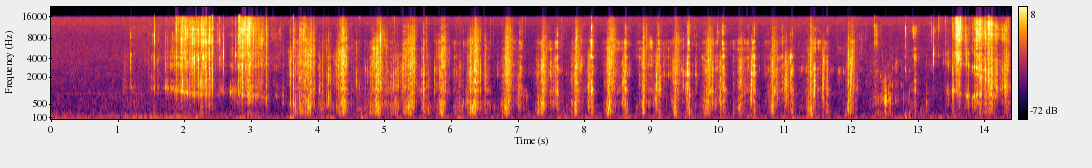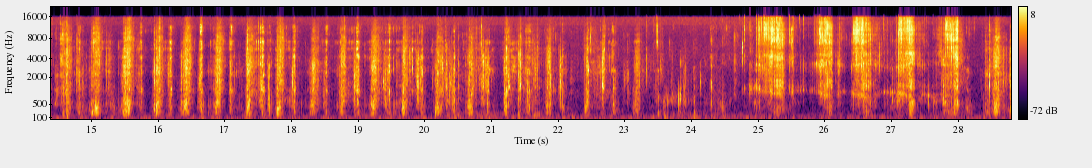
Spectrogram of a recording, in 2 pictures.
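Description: Biting into and chewing deep-fried breaded chicken sticks coated in chili flakes: a steady run of crisp crunches from the fried crust. Louder bursts of crunching come about two seconds in, around the middle, and near the end.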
